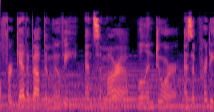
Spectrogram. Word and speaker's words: Samara: Pronunciation, Samara.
